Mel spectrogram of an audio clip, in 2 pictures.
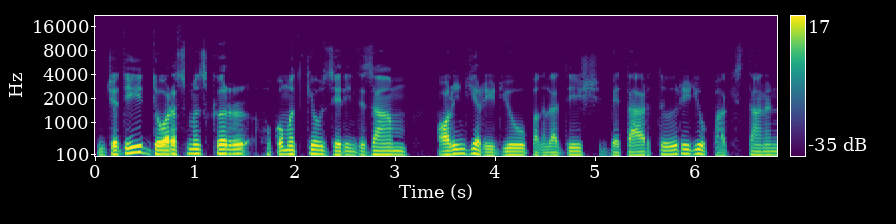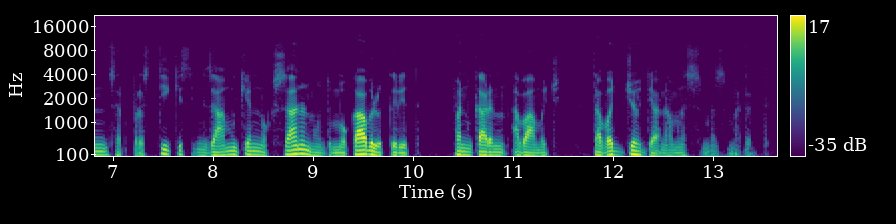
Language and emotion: Kashmiri, neutral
